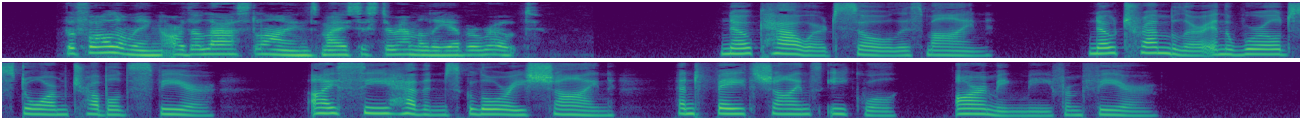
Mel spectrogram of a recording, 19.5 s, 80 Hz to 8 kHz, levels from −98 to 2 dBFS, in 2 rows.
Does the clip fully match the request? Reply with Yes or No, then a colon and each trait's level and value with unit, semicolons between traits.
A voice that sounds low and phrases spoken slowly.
No: high, 210 Hz; slow, 115 wpm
